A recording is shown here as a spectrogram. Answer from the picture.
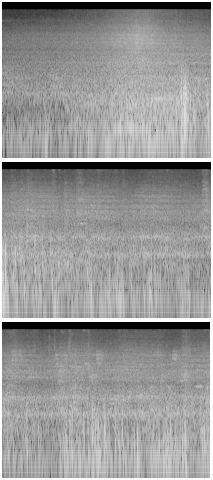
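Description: Electric locomotive hauling a container freight train passes at speed. The noise swells as the locomotive goes by about two to three seconds in, then two sharp knocks, then the steady rumble and clatter of the container wagons rolling past, with faint wheel squeal.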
